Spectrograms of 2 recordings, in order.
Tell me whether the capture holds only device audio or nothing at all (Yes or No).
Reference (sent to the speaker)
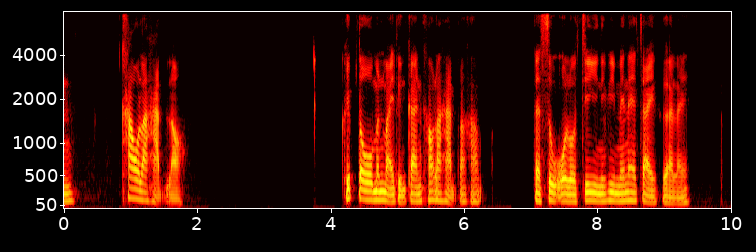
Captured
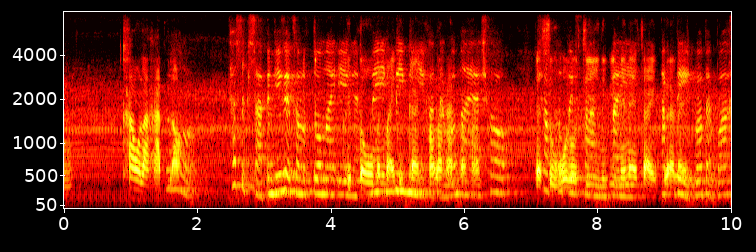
No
